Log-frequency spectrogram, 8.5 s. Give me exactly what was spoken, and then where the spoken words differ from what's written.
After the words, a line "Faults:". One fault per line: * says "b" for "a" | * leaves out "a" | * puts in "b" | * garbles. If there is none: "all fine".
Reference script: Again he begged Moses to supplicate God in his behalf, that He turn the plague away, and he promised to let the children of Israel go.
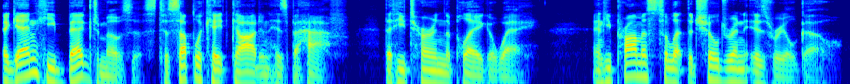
Again he begged Moses to supplicate God in his behalf, that He turn the plague away, and he promised to let the children Israel go.
Faults:
* leaves out "of"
